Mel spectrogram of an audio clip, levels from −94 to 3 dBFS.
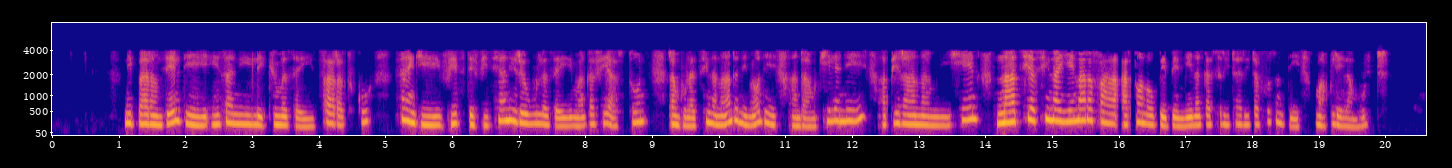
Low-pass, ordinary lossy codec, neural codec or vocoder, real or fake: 7.2 kHz; AAC, 16 kbps; none; real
